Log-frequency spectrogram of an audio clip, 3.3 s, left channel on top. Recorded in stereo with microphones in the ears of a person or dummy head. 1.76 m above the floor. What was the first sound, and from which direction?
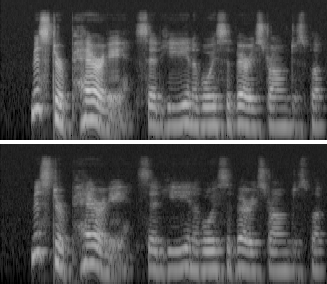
A woman speaking, 30° left (ahead or behind).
